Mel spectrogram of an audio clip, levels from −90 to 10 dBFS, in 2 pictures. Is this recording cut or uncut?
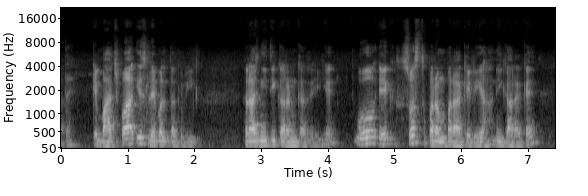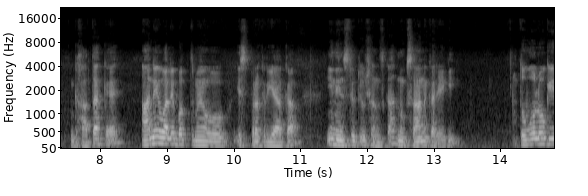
uncut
